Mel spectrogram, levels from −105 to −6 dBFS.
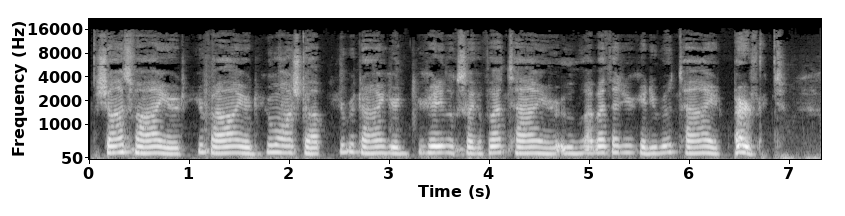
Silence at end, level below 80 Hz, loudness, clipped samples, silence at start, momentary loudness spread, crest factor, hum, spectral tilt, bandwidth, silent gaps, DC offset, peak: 0 s; -46 dBFS; -19 LUFS; under 0.1%; 0.05 s; 6 LU; 18 dB; none; -5.5 dB/octave; 15.5 kHz; none; under 0.1%; -2 dBFS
